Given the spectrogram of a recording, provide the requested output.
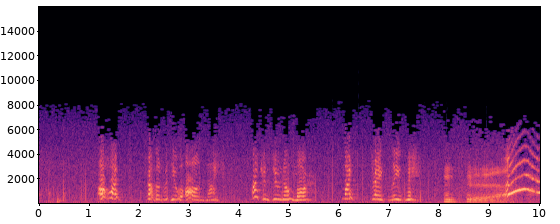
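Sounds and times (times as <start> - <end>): woman wailing: 8.6 - 10.0.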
